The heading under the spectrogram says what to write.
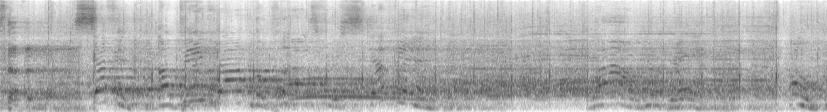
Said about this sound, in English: Ladies and gentlemen, a big round of applause for, what is your name, sir?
